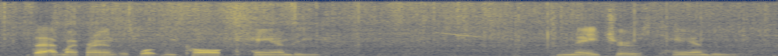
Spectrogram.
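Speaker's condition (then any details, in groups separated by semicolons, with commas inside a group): No condition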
